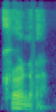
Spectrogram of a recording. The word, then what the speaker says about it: Köhne: So everybody go back, look at Köhne. You almost say it like there's a soft R in there. Yeah. That's how you do in the German, Köhne. Mm-hmm.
